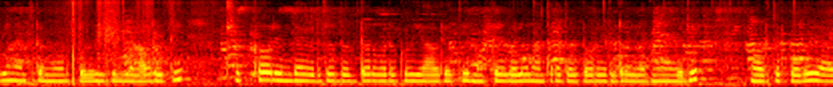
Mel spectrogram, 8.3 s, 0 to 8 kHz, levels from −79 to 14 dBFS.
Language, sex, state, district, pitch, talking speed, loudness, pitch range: Kannada, female, Karnataka, Raichur, 225 Hz, 95 wpm, -17 LUFS, 220-235 Hz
